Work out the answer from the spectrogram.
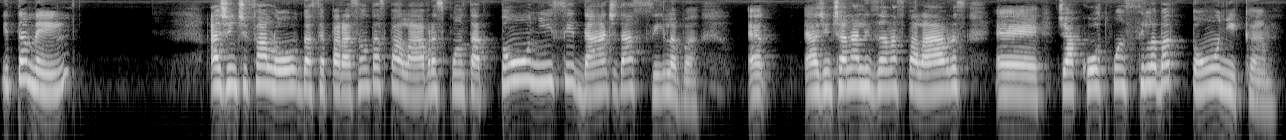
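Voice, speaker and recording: A woman's voice: sits high, unhurried, dark tone. A woman with a Brazilian Portuguese accent teaching a recorded grammar lesson, patiently stretching out words and asking the class questions.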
